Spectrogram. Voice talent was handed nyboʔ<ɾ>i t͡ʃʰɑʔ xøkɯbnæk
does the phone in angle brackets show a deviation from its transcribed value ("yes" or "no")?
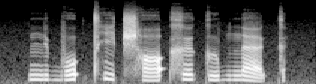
yes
